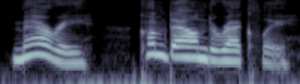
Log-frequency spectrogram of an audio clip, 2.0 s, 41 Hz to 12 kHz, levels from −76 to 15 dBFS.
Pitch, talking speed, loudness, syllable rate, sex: 225 Hz, 120 wpm, -15 LUFS, 4.5 syllables/s, female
